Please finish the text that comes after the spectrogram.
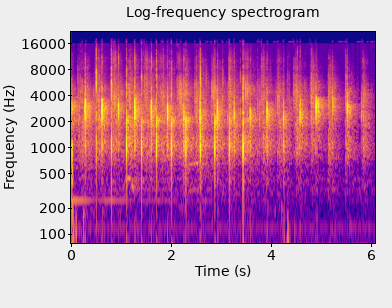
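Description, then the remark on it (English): A church audience claps their hands to the Lord during a sermon, many sharp overlapping claps forming a steady, dense patter that continues throughout at moderate volume, with no voices. “Clap your hands to the Lord if you believe that.”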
